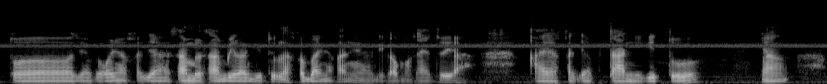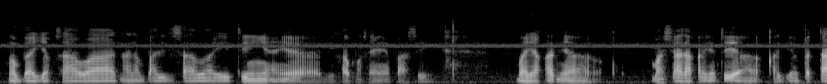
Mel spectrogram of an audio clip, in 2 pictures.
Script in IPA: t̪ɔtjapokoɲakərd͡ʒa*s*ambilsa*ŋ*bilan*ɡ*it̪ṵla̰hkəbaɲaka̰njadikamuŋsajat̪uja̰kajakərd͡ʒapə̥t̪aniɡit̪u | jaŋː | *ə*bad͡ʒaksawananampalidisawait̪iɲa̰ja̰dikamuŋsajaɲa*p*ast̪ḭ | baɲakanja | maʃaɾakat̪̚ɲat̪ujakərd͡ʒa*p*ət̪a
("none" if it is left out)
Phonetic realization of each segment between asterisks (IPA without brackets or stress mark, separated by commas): s, m, ɡ, ə, p, p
